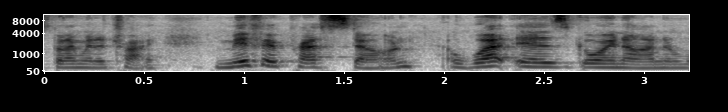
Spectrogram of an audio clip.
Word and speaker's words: mifepristone: So let's start with, I'm going to mispronounce this, but I'm going to try. Mifepristone.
